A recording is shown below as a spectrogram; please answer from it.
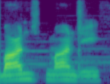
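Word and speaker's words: manje: worked as a pa on it it's called bonj mongi it's spelled m-a-n-j-e and it's a voodoo haitian word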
